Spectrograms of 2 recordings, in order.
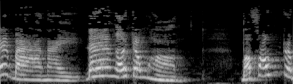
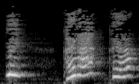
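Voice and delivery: startled; 8 semitones higher than usual. Retold or imitated. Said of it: "mới hoảng hồn".

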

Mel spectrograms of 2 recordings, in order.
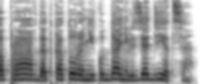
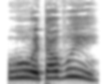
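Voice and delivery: flustered surprise; 5 semitones higher, slower than usual. A narrator's reading. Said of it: "растерянно сказала она".

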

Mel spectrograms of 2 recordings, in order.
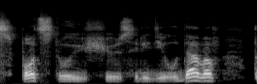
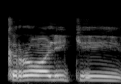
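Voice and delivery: высокий протяжный зов; зови высоко, растягивая слово; крик издалека; 13 semitones higher, 4 dB louder, much slower than usual. A narrator's reading. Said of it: "всё ещё доносился голос дерзкого кролика". (протяжно кричит, созывая своих)

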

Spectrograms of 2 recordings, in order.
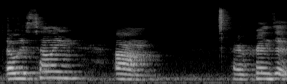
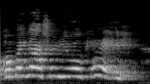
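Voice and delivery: put-on higher, louder caring cry to a hurt child; concerned parent; 8 semitones higher, 7 dB louder than usual. Parent to child who touched the socket, alarmed and caring. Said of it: "I go".

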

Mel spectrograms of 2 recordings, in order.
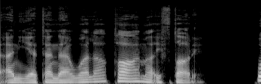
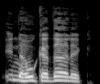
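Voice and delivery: إنه كذلك repeated much higher and louder, pushing hard; tense insistence; 7 semitones higher, 6 dB louder than usual. A narrator's reading. The henchman repeats to Pancho, much higher and louder. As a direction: insist urgently the second time. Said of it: "أجابه الرجل في توتر".

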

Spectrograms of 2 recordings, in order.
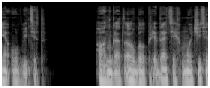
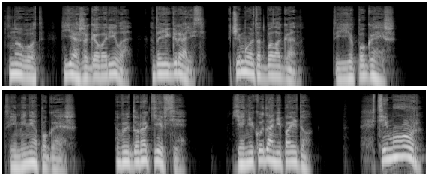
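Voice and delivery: higher and louder, building to a scream; panicked outburst ending in a yell for Timur; hysterical shouting; 4 semitones higher, 6 dB louder than usual. Acted. Frightened wife breaks into screaming.

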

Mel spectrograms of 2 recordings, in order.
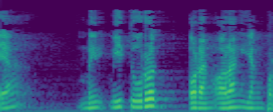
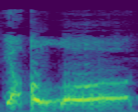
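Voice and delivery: high, slow, crying prayer of gratitude; tearful thanks; slower than usual. Retold or imitated. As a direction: wail it out as if sobbing in sujud. Grateful man weeping in prostration. (doa syukur sambil menangis, tinggi dan lambat)

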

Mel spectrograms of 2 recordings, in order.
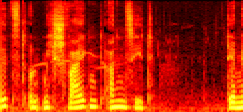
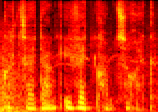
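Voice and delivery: relieved whisper; 3 semitones lower, 9 dB quieter than usual. Acted. Mute narrator's relieved inner thought.

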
